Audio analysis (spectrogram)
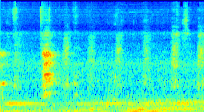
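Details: Pomeranian dog giving a single short, sharp bark near the start, followed by quieter faint yips, over a steady low hum and soft background voices.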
